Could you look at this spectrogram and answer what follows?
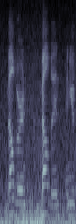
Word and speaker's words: Melbourne: The Australian accent just leaves the R off if it's ever in the last syllable of a word. So you would pronounce Melbourne, Melbourne, and you would pronounce Cairns, Cairns.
